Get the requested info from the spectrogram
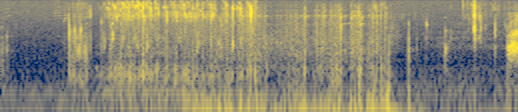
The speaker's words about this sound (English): And we're making that horrible noise because we're pulling all of that wine all the way across your tongue into the back of your mouth. And you'll get a sense of the complexity of the wine, the finish of the wine, the acid level.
